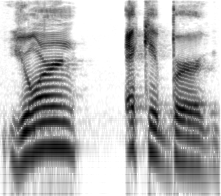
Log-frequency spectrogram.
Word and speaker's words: Bjorn Ekeberg: Today we have with us Bjorn Ekeberg.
